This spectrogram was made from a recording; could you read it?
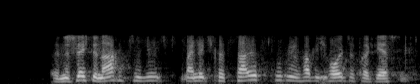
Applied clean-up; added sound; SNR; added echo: neural separator model SepFormer DNS4.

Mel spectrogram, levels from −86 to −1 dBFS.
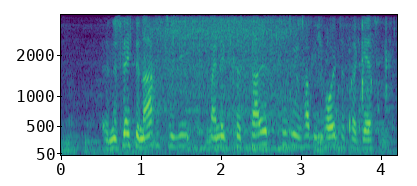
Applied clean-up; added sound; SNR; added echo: none; Sink (filling or washing); 9 dB; none.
